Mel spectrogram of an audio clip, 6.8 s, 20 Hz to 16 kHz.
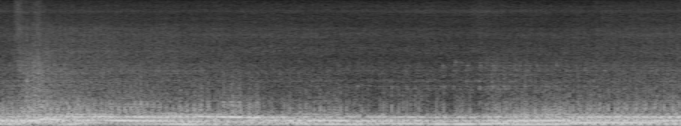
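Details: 3rd-gen Chevrolet Camaro Z28 carbureted V8 idling after new spark plugs and plug wires cured a dead-cylinder misfire: loud, deep, even burble, steady beat, no dropped pulses; all eight cylinders firing properly.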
